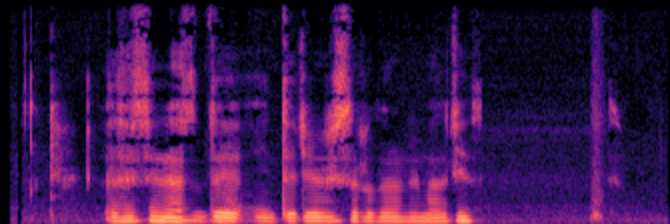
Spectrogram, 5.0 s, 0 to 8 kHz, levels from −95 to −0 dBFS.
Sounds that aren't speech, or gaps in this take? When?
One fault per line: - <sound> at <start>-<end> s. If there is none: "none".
- whoosh at 4.4-4.6 s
